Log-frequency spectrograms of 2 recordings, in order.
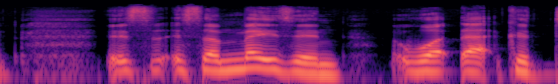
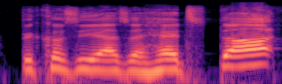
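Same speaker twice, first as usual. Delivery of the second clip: punchline burst out loud through laughter; can't hold the laugh in; 2 semitones higher, 6 dB louder than usual. Real, not acted. Punchline while cracking up.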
